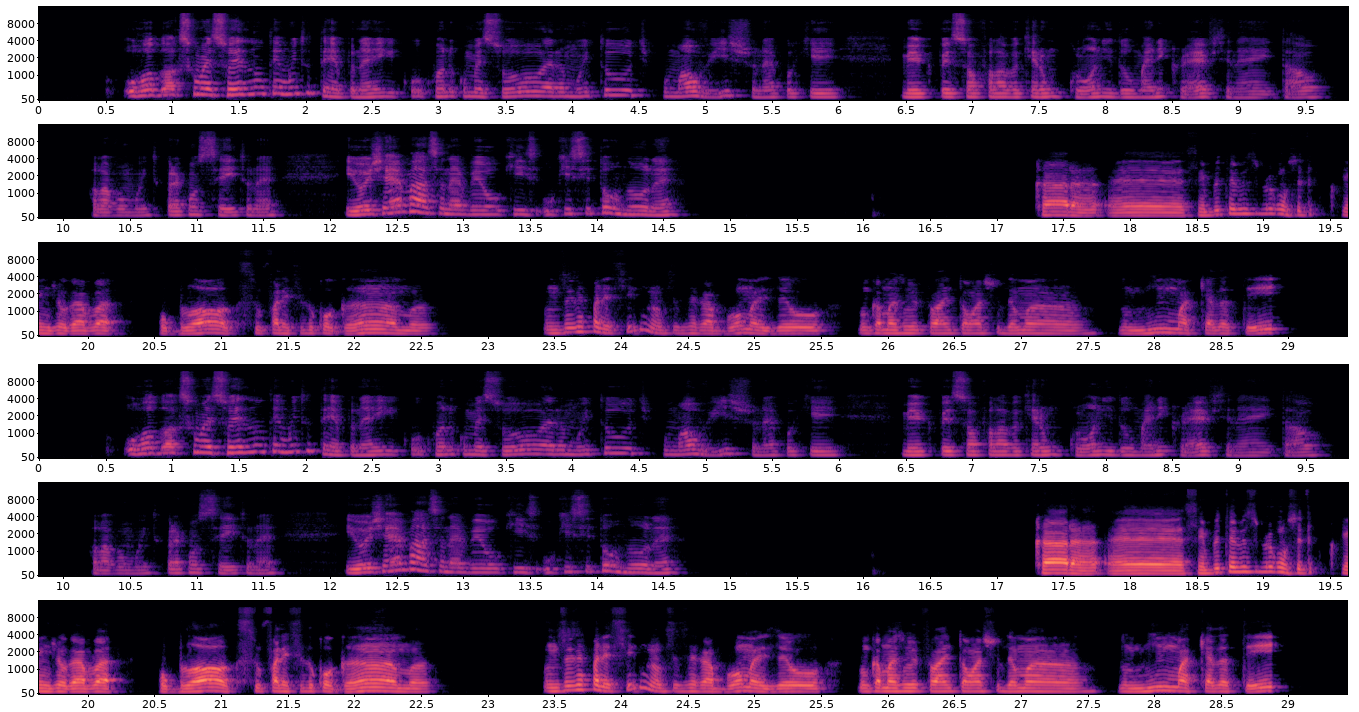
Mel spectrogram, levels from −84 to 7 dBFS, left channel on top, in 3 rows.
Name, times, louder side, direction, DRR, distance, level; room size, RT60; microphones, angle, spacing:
voice 1, 0.6-6.0 6.5-9.6 10.2-11.6 12.1-14.6, left 2 dB, 20° left, 0.8 m, -37 dB
voice 2, 17.3-20.3 20.5-22.6 23.4-28.9, right 6 dB, 50° right, 0.3 m, -27 dB
6.5 x 2.7 x 2.5 m
head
